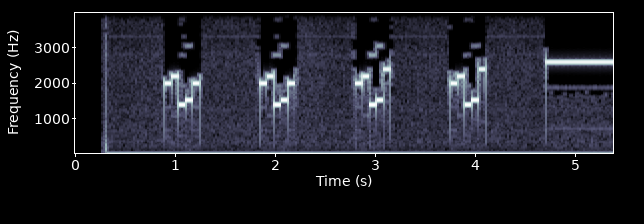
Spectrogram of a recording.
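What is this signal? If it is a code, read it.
Five-tone selective call (ZVEI), heard as quick runs of five tones, tones of about 70 ms. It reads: 89458 89458 89450 89450
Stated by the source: ZVEI five-tone selective call received by SDR.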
